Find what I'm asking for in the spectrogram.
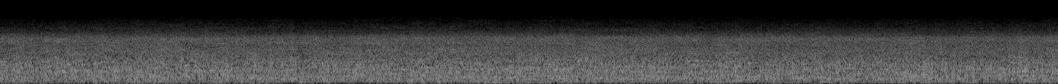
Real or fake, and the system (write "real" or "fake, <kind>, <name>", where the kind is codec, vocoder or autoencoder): fake, codec, SNAC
